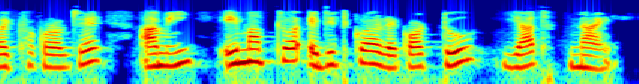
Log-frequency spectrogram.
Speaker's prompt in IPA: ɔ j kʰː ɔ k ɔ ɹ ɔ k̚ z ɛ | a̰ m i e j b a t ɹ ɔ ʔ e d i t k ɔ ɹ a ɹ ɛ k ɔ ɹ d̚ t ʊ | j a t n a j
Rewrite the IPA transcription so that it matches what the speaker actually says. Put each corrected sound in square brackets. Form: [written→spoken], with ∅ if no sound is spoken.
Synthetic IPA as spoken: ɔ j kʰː ɔ k ɔ ɹ ɔ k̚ z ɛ | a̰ m i e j [b→m] a t ɹ ɔ ʔ e d i t k ɔ ɹ a ɹ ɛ k ɔ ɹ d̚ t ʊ | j a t n a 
